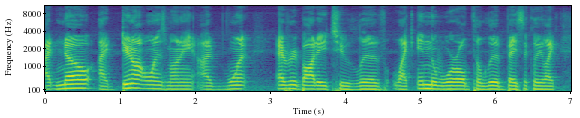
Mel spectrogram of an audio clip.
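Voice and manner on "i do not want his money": mock-sharp curt tone, slower. Speaker retells answering her question the third time, retelling saying it sharply. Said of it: "I kind of said it sharply".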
